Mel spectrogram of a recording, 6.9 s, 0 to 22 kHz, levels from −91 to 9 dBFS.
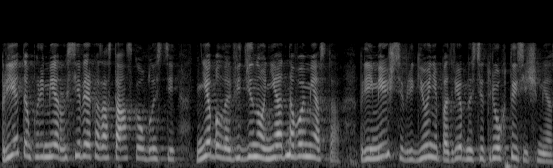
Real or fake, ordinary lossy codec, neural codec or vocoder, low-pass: real; none; none; none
